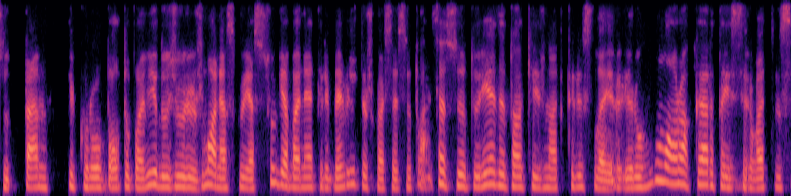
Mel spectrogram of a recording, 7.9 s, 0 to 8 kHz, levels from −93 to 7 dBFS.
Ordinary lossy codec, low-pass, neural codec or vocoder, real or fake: Opus, 24 kbps; 7.2 kHz; vocoder, 22.05 kHz, 80 mel bands, HiFi-GAN; fake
